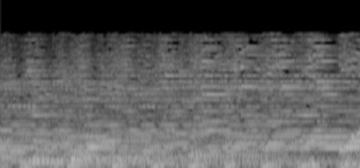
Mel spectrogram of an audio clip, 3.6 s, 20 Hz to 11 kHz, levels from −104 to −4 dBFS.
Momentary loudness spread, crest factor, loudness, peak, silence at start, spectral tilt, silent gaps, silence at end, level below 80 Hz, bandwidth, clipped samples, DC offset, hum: 3 LU; 14 dB; -40 LUFS; -26 dBFS; 0 s; -4.5 dB/octave; none; 0 s; -48 dBFS; 6 kHz; under 0.1%; under 0.1%; none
